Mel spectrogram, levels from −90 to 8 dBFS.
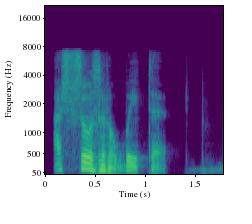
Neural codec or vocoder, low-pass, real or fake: codec, 16 kHz, 0.5 kbps, X-Codec, HuBERT features, trained on LibriSpeech; 7.2 kHz; fake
